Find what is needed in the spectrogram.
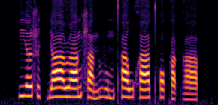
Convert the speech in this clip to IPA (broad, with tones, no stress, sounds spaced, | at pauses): j ɛ˧˥ ʂ i˨˩ k̚ j aː˧ ɹ aː˧˥ ŋ ʂ a˨˩˦ n v u˨˩˦ m t̪ʰ a˧ w x aː˧˥ t̪ʰ ɔ˧ k a˨˩ k̚ ɣ aː˨˩ p̚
